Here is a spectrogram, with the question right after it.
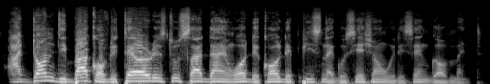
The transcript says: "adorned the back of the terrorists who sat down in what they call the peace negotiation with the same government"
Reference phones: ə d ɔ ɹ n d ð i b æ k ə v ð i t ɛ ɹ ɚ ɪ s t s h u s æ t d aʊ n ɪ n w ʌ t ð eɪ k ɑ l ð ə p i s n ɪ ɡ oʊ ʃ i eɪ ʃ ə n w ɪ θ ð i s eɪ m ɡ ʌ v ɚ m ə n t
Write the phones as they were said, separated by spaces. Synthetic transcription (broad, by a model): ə d ɔ n d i b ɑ k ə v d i t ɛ ɹ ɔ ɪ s t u s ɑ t d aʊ ɪ n w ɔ t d eɪ k ɑ l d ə p i s n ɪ ɡ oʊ s i eɪ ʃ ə n w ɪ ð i s eɪ m ɡ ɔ v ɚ m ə n t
